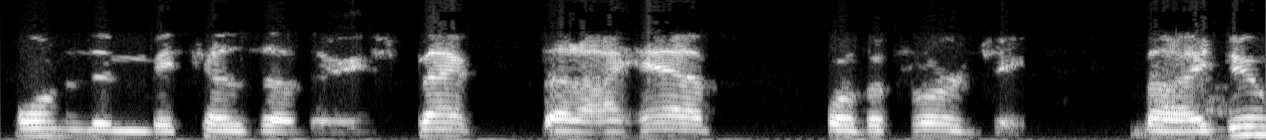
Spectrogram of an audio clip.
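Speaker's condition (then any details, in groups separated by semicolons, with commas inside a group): ALS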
